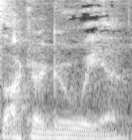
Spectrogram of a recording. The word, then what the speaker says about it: Sacagawea: They didn't know the way, of course, so they enlisted the help of a 15 year old young lady named Sacagawea. And I'm told, despite what I might have been taught, uh, taught by the Schoolhouse Rock people, that that's the way it's properly pronounced Sacagawea.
